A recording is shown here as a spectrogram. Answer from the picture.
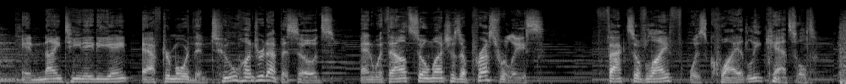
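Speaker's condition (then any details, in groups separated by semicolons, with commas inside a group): No condition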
